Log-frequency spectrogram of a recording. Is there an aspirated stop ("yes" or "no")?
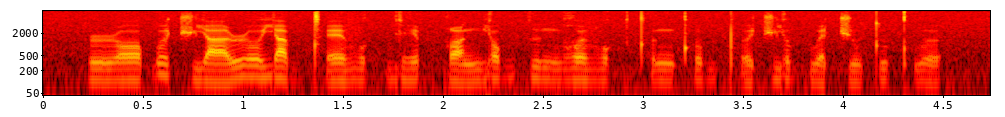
no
